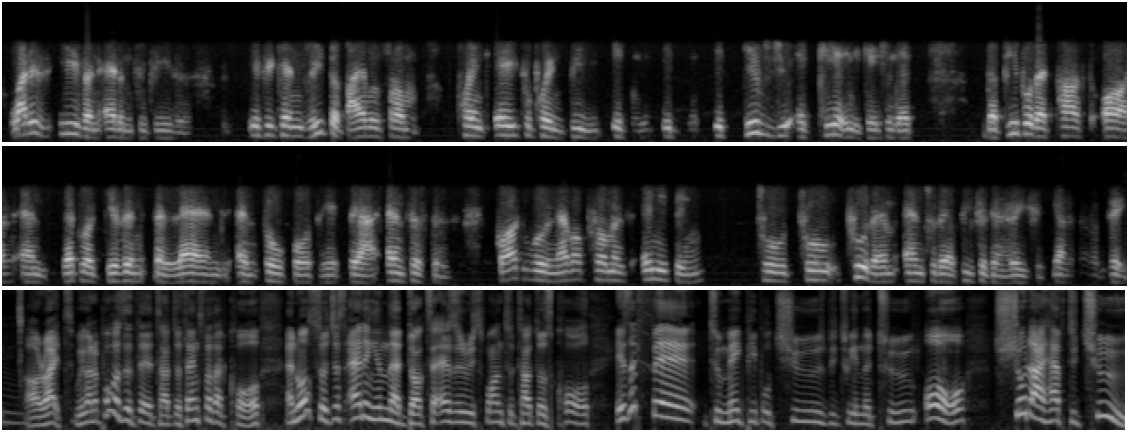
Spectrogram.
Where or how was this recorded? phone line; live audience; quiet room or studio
phone line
